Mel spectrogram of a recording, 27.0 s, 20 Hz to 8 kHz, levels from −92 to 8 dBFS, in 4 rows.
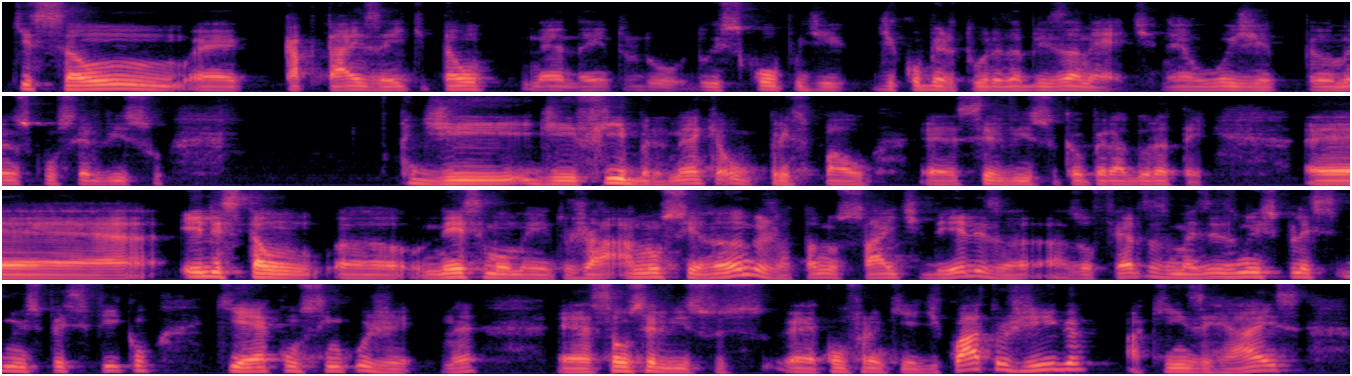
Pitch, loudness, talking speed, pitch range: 115 Hz, -25 LUFS, 170 wpm, 105-135 Hz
